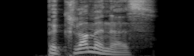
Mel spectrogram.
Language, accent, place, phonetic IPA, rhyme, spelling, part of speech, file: German, Germany, Berlin, [bəˈklɔmənəs], -ɔmənəs, beklommenes, adjective, De-beklommenes.ogg
- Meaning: strong/mixed nominative/accusative neuter singular of beklommen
